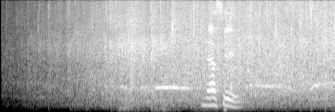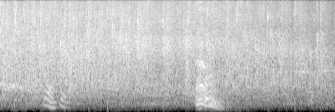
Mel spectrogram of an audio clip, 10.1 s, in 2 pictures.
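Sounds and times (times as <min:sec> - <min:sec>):
lecture audience ovation applause: 0:00.1 - 0:10.0
speech: 0:03.0 - 0:03.7, 0:05.7 - 0:06.2, 0:08.0 - 0:08.5.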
